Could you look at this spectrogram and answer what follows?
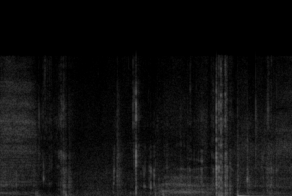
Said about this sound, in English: I'm probably chewing into this mic for a lot of this.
